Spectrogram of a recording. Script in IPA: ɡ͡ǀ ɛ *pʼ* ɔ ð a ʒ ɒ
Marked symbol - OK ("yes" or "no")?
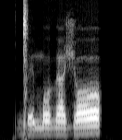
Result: no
